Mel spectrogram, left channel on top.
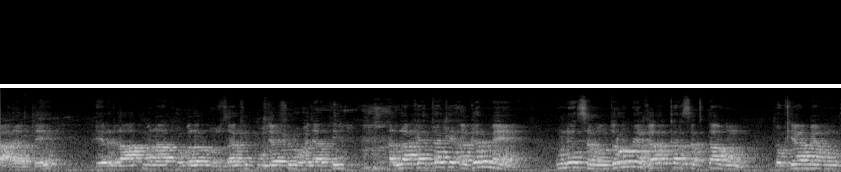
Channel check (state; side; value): silent; left; digital silence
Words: جاتے پھر لات منات حبل اور عزا کی پوجا شروع ہو جاتی۔ اللہ کہتا کہ اگر میں انہیں سمندروں میں غرق کر سکتا ہوں تو کیا میں ان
